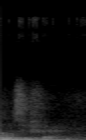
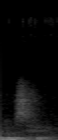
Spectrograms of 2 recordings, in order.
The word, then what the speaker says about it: Lúcifer: As pessoas mais simples falam Lucifer, mas se escreve Lúcifer.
